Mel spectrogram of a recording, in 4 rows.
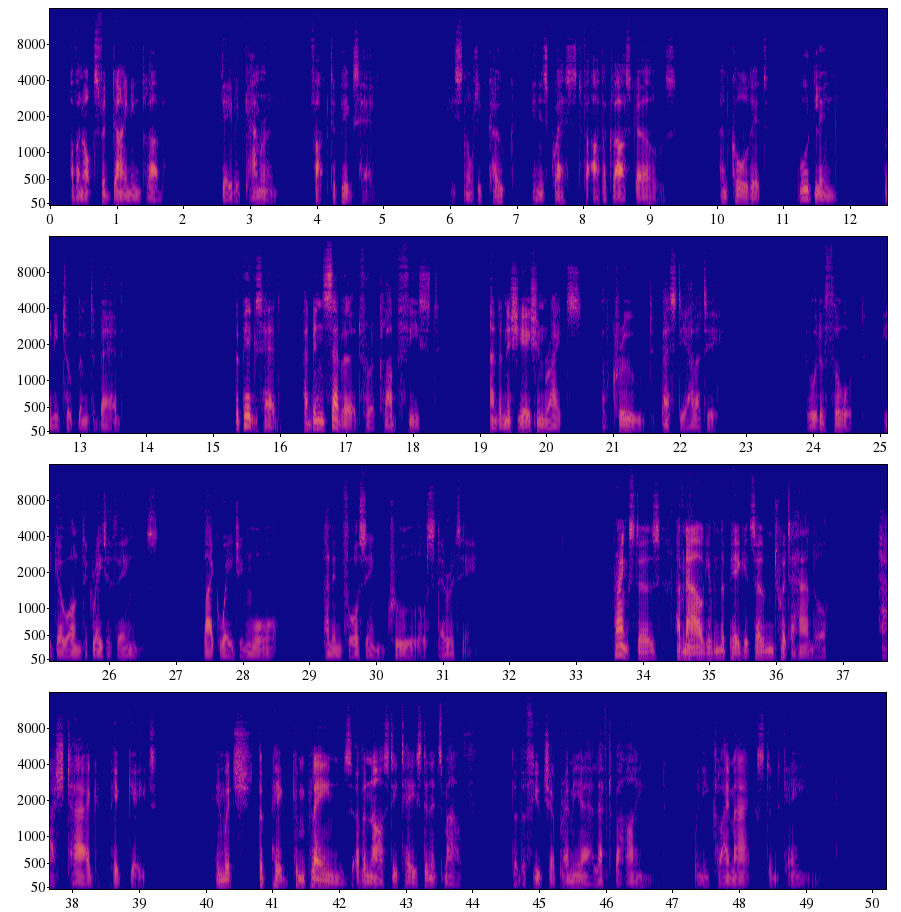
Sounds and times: Speech: 0.3s - 1.8s, 2.6s - 5.0s, 6.0s - 11.9s, 12.5s - 13.7s, 15.4s - 18.5s, 19.2s - 22.7s, 23.9s - 26.8s, 27.4s - 28.6s, 29.2s - 31.6s, 33.6s - 36.8s, 37.5s - 39.4s, 40.1s - 46.7s, 47.4s - 49.2s.

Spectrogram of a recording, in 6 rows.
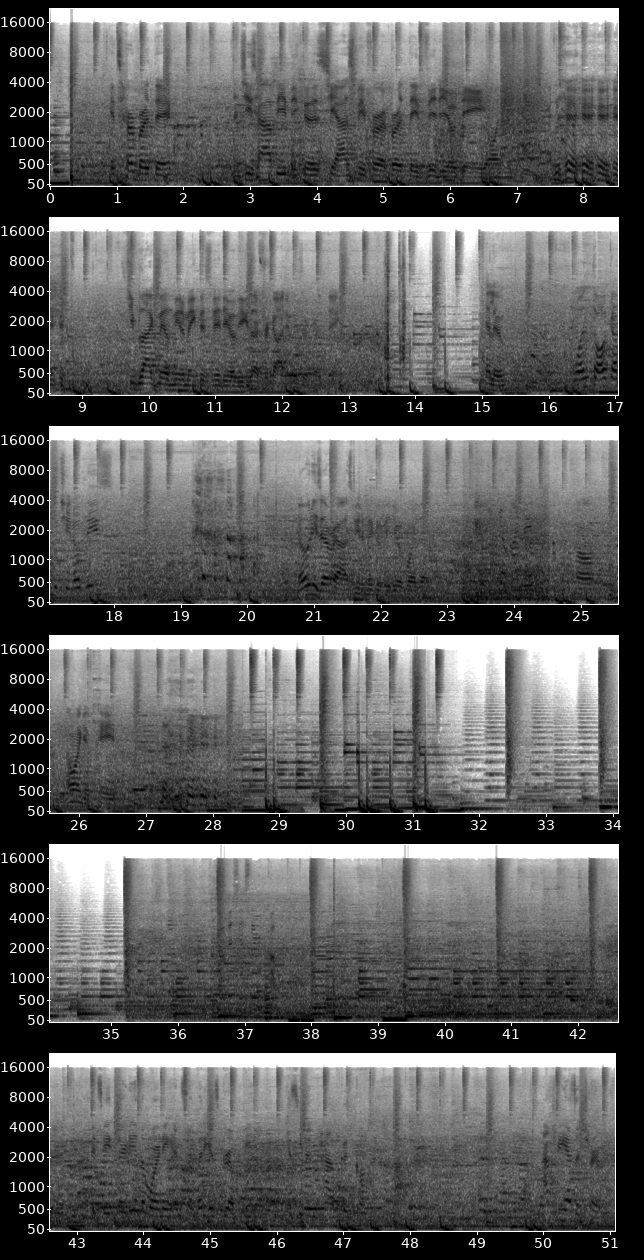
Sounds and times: Music: 0.0s - 51.0s.

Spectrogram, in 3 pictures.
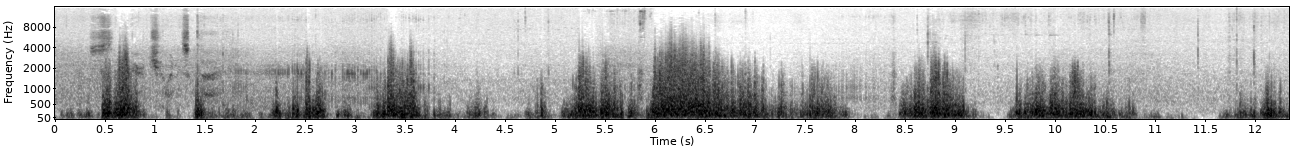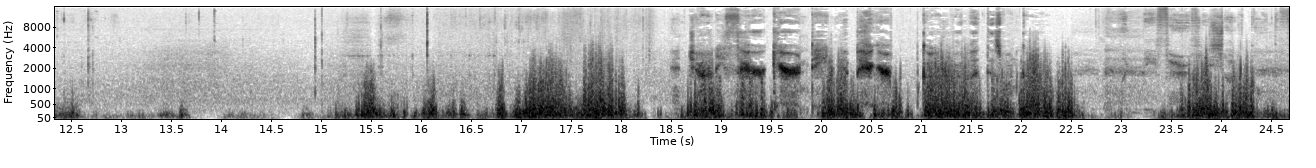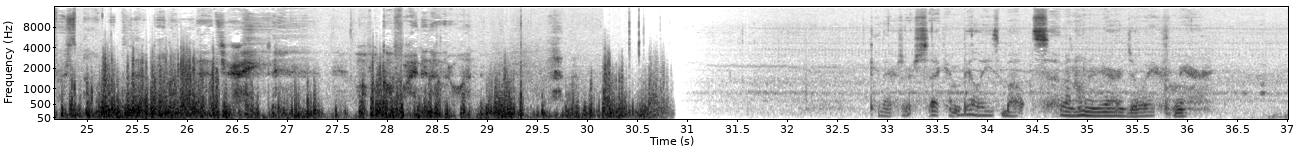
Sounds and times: Outside, rural or natural: 0.0s - 37.0s.

